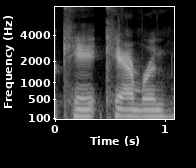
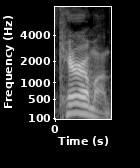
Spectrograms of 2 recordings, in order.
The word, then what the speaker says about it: Caramon: They've talked with Raisin Man, as well as his brother Cameron, which that I pronounced that totally wrong. Cameron. Yes, Caramon. Thank you. Caramon. That's how I remember it. Cinnamon bun.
